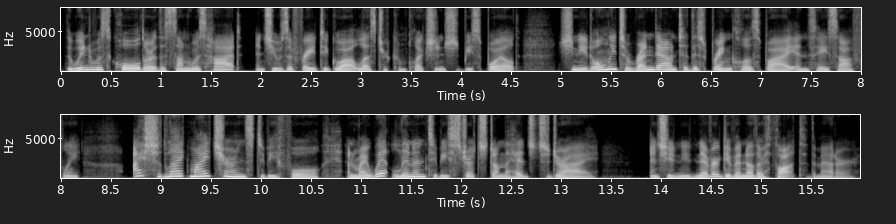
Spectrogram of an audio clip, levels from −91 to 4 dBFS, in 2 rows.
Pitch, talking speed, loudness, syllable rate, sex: 205 Hz, 250 wpm, -17 LUFS, 5.7 syllables/s, female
